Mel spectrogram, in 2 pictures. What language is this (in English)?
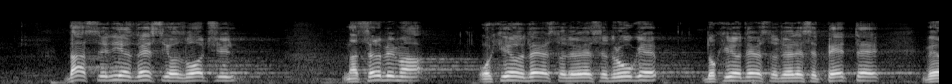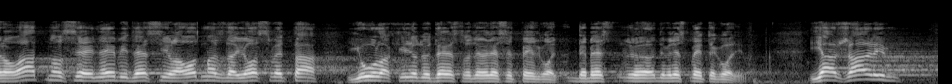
Serbian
